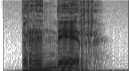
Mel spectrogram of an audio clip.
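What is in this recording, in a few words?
Spanish, to turn on, male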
